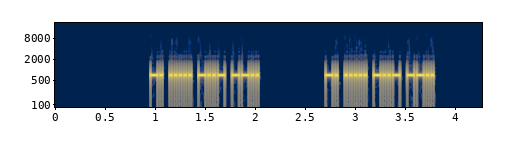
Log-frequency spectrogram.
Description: Morse code, heard as a keyed tone, about 50 wpm, 700 Hz. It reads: N5XZ N5XZ
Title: Easy Call Signs Repeated 2x - 50wpm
